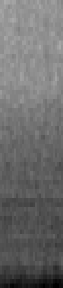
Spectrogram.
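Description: The Jodhpur Superfast express runs at high speed between Vijayawada and Ongole, giving a steady, dense roar of train noise with faint rail rumble and no pause.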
